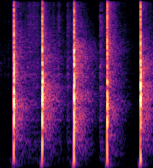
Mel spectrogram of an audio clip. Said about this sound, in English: That's a round of applause. Thank you both very much.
